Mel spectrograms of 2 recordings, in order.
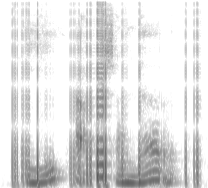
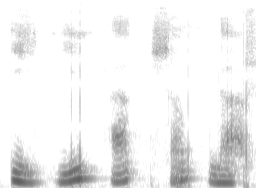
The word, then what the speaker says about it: iyi akşamlar: İyi akşamlar, qui signifie bonsoir. Cela se prononce de la sorte iyi akşamlar.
